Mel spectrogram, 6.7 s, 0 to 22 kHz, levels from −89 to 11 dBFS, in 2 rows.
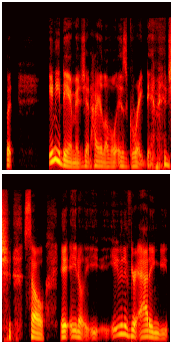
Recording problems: choppy; occasionally; at 6 s; 1% of the speech affected

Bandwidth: 14.5 kHz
